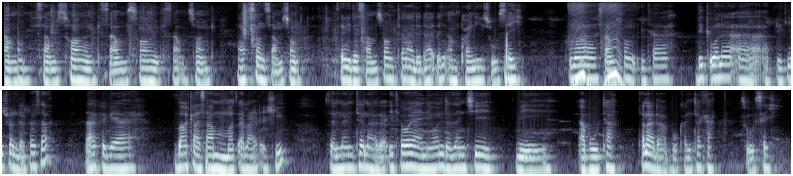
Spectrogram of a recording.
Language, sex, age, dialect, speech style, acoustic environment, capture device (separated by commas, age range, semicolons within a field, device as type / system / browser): Hausa, male, 25-34, Nigeria - Kano, happy; anxious; relaxed; tired; stressed; focused; excited; nervous, people talking; music; nature; silence; traffic; appliances; construction, mobile / Linux / Chrome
